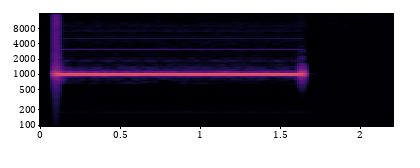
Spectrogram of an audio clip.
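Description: Line-up test tone played with colour bars at the head of a videotape, marking the audio reference level: one steady, pure beep about one and a half seconds long that cuts off suddenly.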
